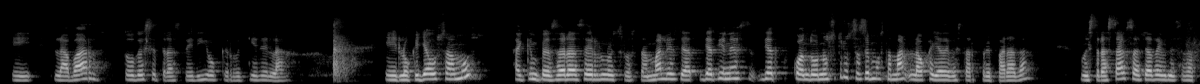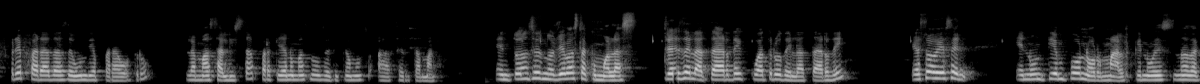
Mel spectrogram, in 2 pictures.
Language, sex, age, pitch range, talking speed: Spanish, female, 20-39, 195-250 Hz, 205 wpm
